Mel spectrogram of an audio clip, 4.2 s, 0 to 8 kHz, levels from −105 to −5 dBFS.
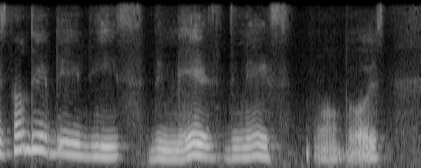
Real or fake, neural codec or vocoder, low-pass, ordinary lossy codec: fake; codec, 16 kHz, 1.1 kbps, Voila-Tokenizer; 7.2 kHz; none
